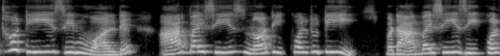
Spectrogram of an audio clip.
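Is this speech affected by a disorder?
No.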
